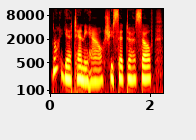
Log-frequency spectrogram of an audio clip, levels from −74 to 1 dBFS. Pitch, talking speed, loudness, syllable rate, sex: 205 Hz, 185 wpm, -15 LUFS, 4.6 syllables/s, female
